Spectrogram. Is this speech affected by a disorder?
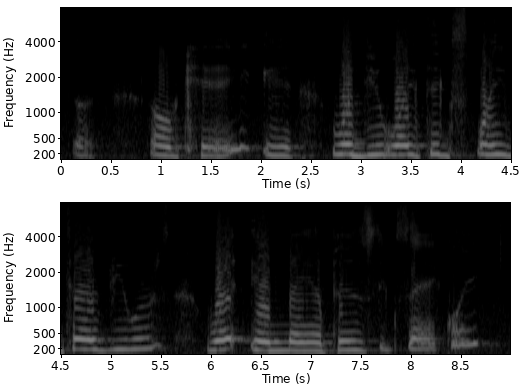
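Yes: cerebral palsy; present from birth.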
